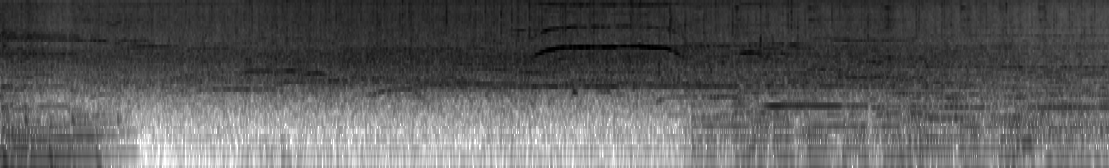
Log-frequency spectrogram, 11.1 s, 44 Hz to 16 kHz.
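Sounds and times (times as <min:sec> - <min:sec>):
audience applauding: 0:00.0 - 0:11.0
long high whistle: 0:05.3 - 0:09.0.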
